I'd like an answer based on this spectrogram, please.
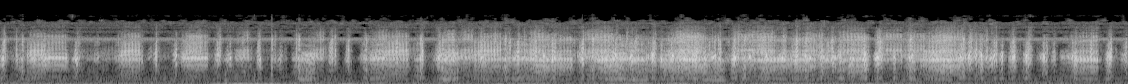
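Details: Wetland frog chorus with many frogs croaking together, forming a near-continuous rasping, crackling wall of sound broken by brief gaps.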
